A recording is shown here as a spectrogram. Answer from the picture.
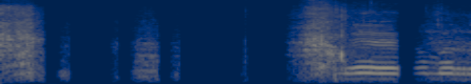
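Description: A goat bleating in the second half, a wavering call. A short burst of noise at the start.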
